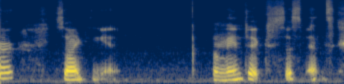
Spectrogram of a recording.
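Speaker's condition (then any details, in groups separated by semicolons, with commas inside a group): Cerebral palsy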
